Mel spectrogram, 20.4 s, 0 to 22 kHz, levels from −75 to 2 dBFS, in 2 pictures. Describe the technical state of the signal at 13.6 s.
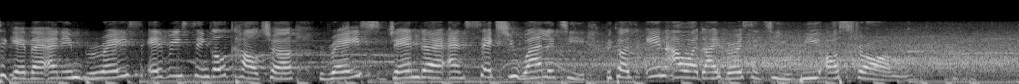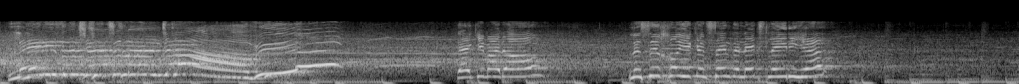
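At 13.6 s you're inside a resampler restarted on every block, running from 10.96 s to the end: each 40 ms block is converted from 48 kHz to 16 kHz separately, so the edges tick at 25 Hz, a buzz under the signal.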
